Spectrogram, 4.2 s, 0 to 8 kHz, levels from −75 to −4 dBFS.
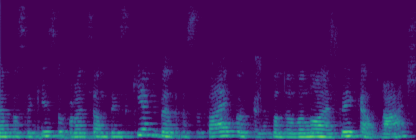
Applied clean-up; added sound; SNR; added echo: neural mask model DeepFilterNet 3.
